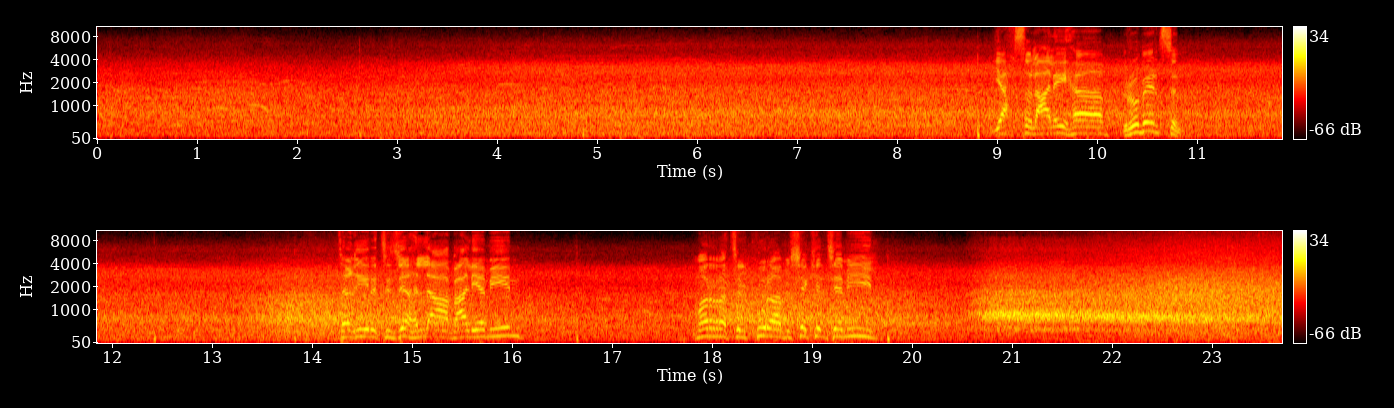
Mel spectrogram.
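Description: A large stadium crowd roars steadily, swelling now and then.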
